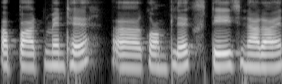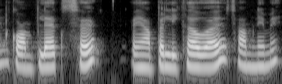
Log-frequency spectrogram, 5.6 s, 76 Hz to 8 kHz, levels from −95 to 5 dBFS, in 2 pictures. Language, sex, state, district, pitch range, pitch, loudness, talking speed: Hindi, female, Bihar, Patna, 195-220 Hz, 205 Hz, -17 LUFS, 160 wpm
